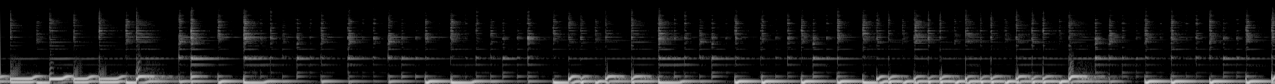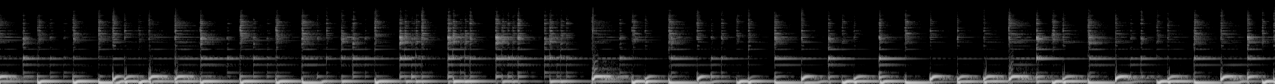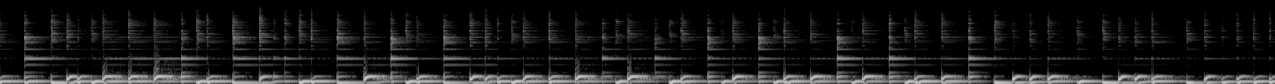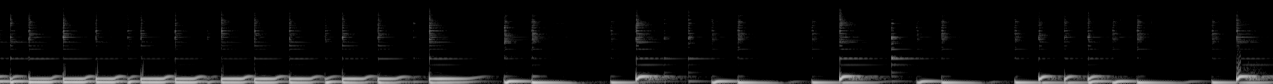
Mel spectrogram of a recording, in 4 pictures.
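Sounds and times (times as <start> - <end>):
clay pot drums played by hand: 0.0 - 50.9.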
